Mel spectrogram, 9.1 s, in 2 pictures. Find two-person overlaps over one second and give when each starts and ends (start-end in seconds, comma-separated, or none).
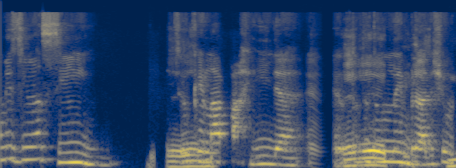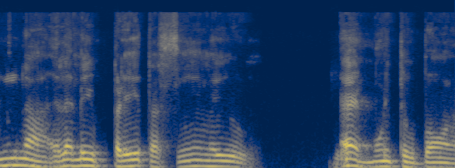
3.4-4.6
